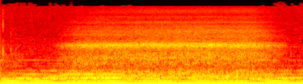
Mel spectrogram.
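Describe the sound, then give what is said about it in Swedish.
A long, steady breath drawn in through the mouth during a guided breathing exercise, airy with a faint whistling hiss, lasting about two seconds with no talking. “Och så andas vi in igen.”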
